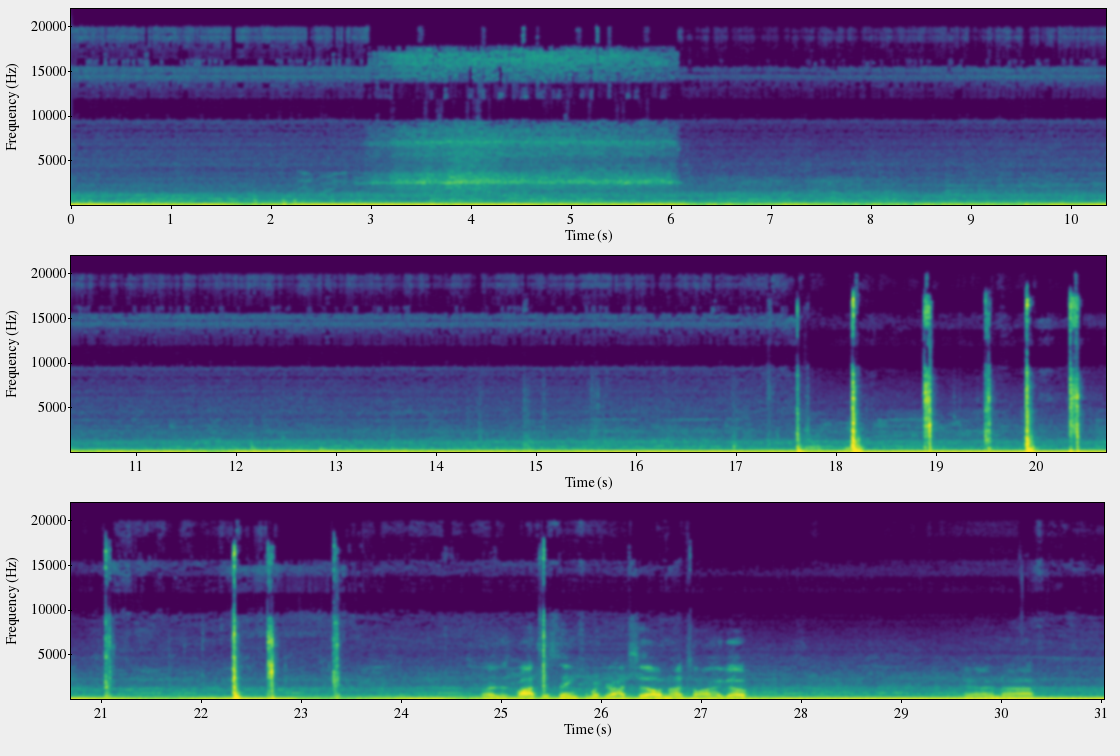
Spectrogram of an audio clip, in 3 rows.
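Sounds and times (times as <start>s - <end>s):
air compressor humming: 0.0s - 31.0s
sharp knocks and clicks: 17.6s - 21.2s.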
